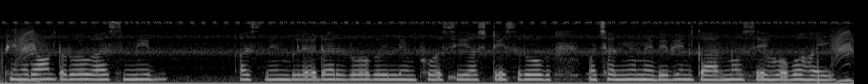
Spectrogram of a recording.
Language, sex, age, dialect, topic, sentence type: Magahi, female, 25-30, Central/Standard, agriculture, statement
